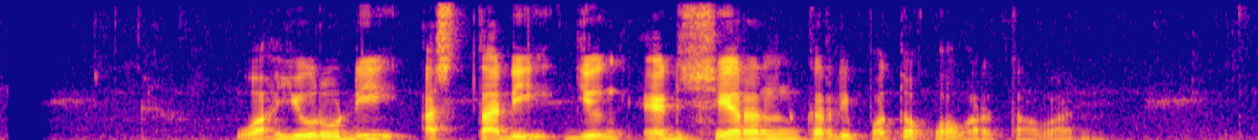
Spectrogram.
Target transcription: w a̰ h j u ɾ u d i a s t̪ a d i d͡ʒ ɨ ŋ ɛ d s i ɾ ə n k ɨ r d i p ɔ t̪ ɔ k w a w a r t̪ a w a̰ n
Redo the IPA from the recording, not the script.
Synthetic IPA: w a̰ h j u ɾ u d i a s t̪ a d i d͡ʒ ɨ ŋ ɛ d s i ɾ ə n k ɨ r d i p ɔ t̪ ɔ k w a w a r t̪ a w a̰ n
